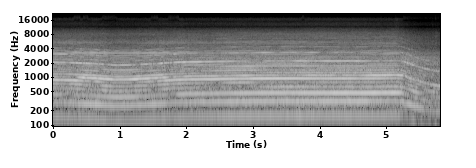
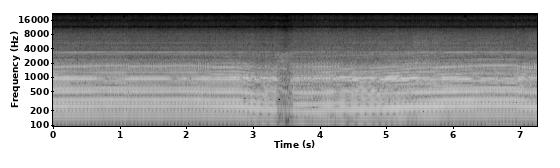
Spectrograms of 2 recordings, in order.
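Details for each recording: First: Free roadside small two-stroke after opening up a restricted exhaust port with a screwdriver: a crisp, steady high buzz at full revs that eases cleanly. It had previously spat fuel from the carb as if running on choke; now fixed. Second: Free roadside two-stroke machine after carburetor mixture adjustment: high buzzing steady note with a brief dip and sag, sounding choked and spitting back; owner suspects a clogged exhaust and plans to remove the muffler to check.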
